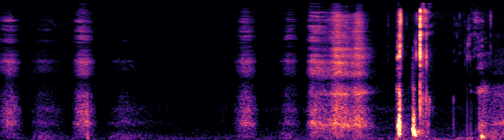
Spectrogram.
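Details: Allergic sneezing fit at home: a run of soft sneezes and breathy huffs, then a few sharper sneeze bursts.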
